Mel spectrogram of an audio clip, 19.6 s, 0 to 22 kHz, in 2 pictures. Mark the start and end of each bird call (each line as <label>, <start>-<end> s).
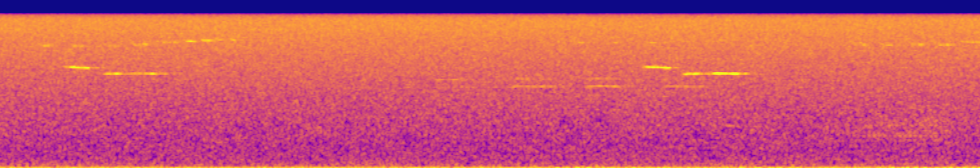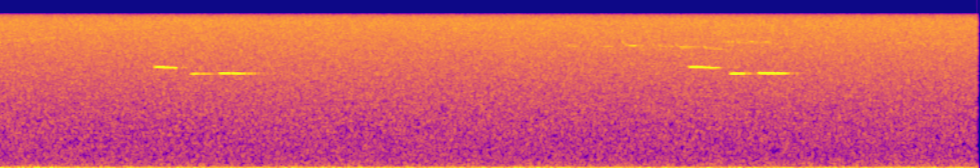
Golden-crowned Kinglet (Regulus satrapa), 0.0-3.1 s
Mountain Chickadee (Poecile gambeli), 0.3-2.1 s
Red-breasted Nuthatch (Sitta canadensis), 3.6-7.8 s
Golden-crowned Kinglet (Regulus satrapa), 5.7-10.7 s
Mountain Chickadee (Poecile gambeli), 6.0-7.9 s
Mountain Chickadee (Poecile gambeli), 10.9-13.0 s
Golden-crowned Kinglet (Regulus satrapa), 15.1-17.9 s
Mountain Chickadee (Poecile gambeli), 16.2-18.4 s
